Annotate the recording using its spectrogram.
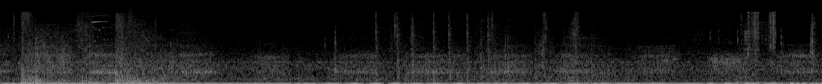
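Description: A glider whooshes through the air.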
